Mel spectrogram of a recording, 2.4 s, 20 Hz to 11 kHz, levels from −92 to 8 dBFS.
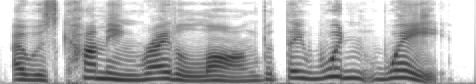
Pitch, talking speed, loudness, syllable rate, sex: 220 Hz, 225 wpm, -17 LUFS, 5.1 syllables/s, female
